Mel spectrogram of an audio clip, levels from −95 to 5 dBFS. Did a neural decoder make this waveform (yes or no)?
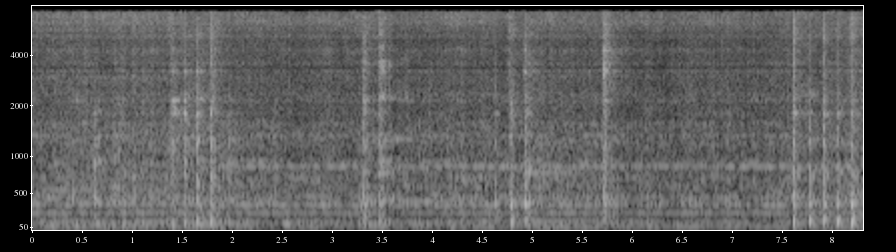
yes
